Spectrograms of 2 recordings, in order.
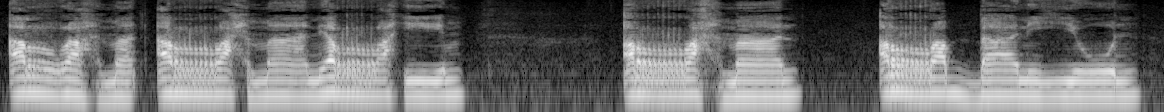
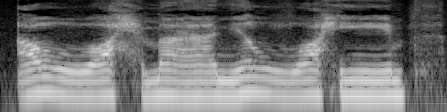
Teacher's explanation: there's going to be something of reverberation, something of a vibration of the tongue upon the letter, but it should occur when the tongue meets the upper palate. That initial meeting is going to be the only time when there should be something of vibration.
